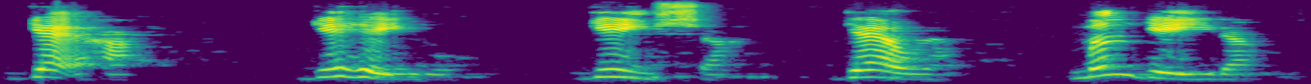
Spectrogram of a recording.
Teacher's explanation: percebam que, em todos esses casos, nós não pronunciamos o som da vogal U, ok?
